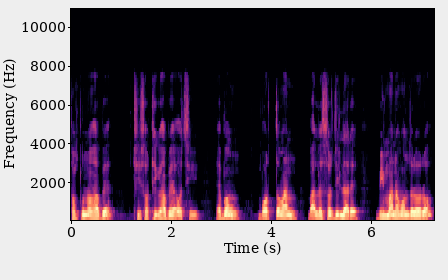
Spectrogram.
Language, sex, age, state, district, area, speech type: Odia, male, 18-30, Odisha, Balasore, rural, spontaneous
